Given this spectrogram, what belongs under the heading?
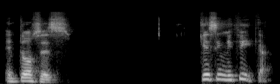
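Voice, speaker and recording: Teaching pronunciation in an online class, a man speaks in a slightly high, sing-song voice. His manner is explanatory, and he says the words again slowly to demonstrate how they sound.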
